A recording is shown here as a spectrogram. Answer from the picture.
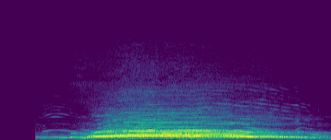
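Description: A crowd of many voices cheering together, starting about half a second in, swelling, then fading out near the end.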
